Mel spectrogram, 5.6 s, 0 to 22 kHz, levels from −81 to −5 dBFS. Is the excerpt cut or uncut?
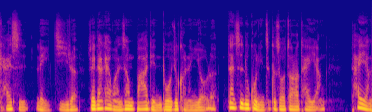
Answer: cut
